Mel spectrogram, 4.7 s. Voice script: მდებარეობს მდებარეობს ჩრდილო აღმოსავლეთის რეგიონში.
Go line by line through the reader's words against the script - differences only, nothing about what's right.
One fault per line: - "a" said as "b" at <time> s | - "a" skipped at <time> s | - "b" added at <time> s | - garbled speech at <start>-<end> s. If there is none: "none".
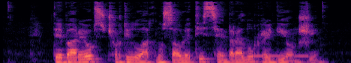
- "მდებარეობს" skipped at 1.4 s
- "ცენტრალურ" added at 2.9 s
